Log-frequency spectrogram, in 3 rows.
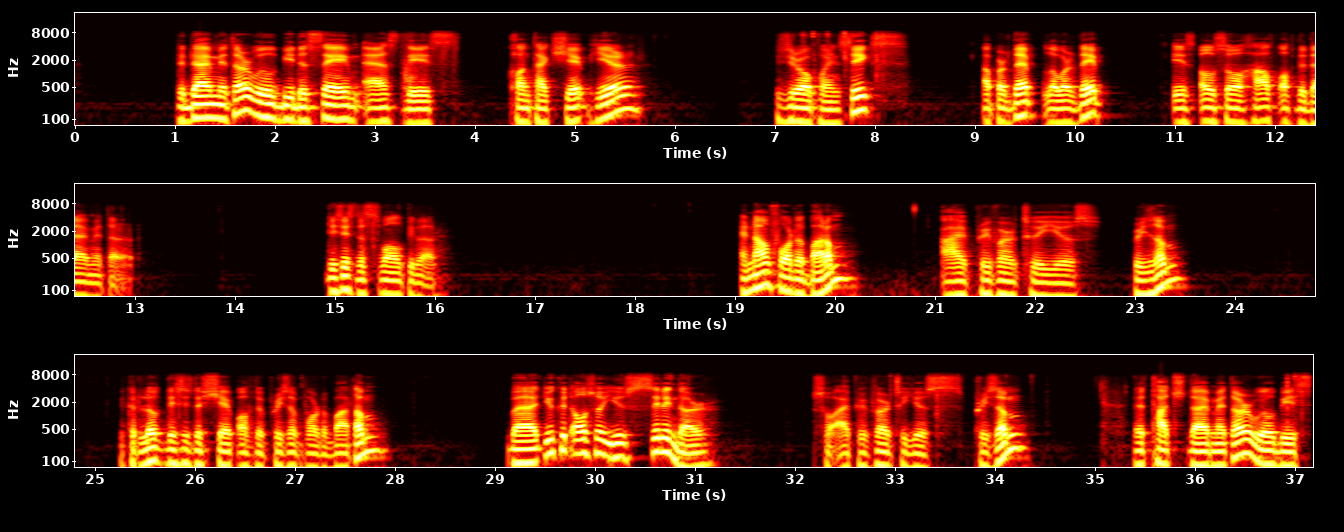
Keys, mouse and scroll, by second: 1.4 click, 6.7 click, 13.7-14.4 scroll, 13.7 middle click, 14.4 middle click, 14.5 scroll up 1, 14.7 middle click, 15.8-16.9 drag, 17.4 click, 17.6 middle click, 17.7 scroll up 5, 17.9 scroll, 18.6 right click, 19.9-21.0 drag, 23.0 click, 23.7-24.0 scroll, 24.4 scroll, 25.0 click, 25.0-25.5 scroll, 27.0-28.0 drag, 28.3-29.5 drag, 30.3 click, 30.8 right click, 31.3 click, 31.3 a, 31.9 click, 32.6 click, 33.7 click, 34.6 click, 34.6 scroll, 35.5 click, 35.5 scroll.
